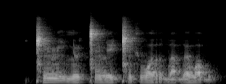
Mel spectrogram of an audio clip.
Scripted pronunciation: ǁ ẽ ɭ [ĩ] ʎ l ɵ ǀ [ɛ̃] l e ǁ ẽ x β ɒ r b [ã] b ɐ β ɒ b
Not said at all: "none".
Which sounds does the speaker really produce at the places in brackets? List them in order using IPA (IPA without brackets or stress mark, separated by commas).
ẽ, ɛ̃, a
